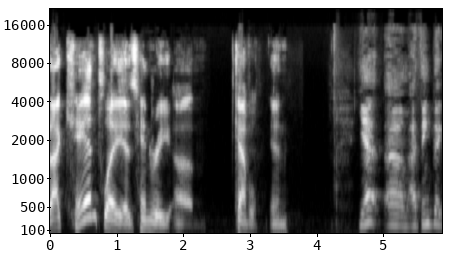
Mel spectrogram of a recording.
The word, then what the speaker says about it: Cavill: that who did henry cavill how do people think it was cavill i don't well uh it rhymes with travel that's what he said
